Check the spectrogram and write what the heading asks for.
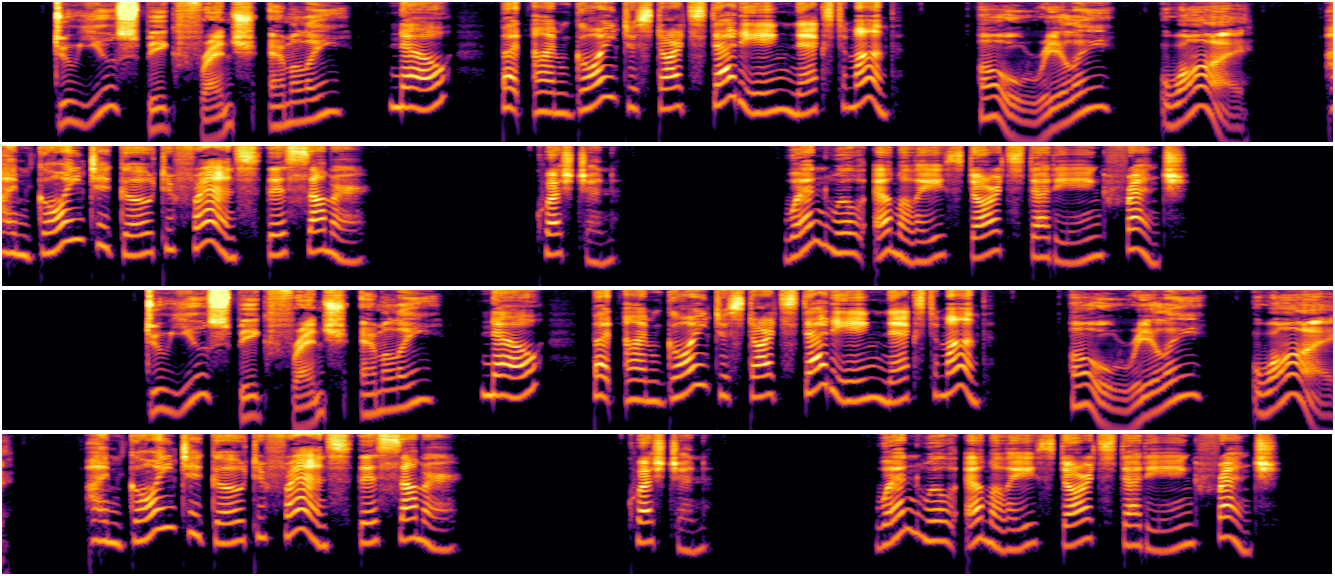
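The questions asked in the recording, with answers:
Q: When will Emily start studying French?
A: Next month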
